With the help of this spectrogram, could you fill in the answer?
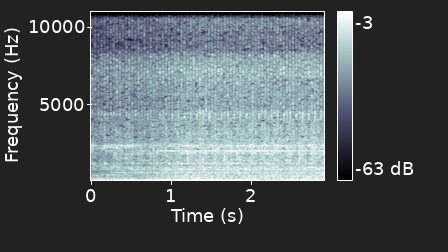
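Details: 2011 Honda City petrol engine with sludge, after an engine flush, lightly revved and warming up: steady knock of about three a second; the oil filter was badly clogged with something loose inside, risking the oil pump.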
